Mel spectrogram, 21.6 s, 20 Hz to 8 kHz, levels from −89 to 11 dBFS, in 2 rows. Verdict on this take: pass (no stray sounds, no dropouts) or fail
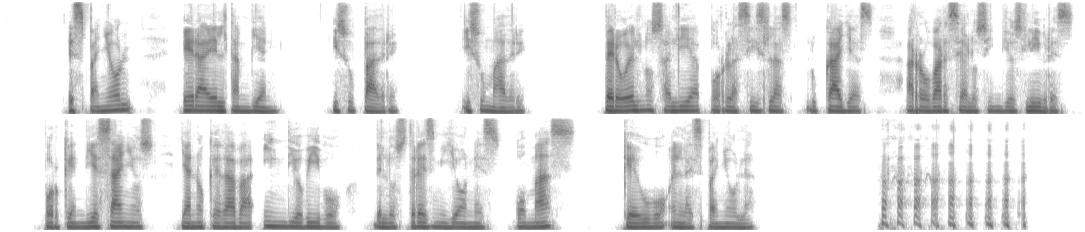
fail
